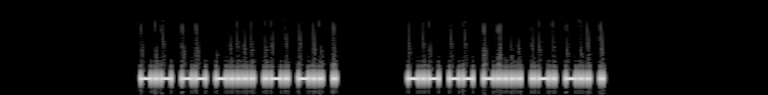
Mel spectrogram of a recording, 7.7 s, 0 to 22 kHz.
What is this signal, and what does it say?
Morse code, heard as a keyed tone, about 36 wpm, 700 Hz. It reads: KM6RDE KM6RDE
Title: USA Call Signs - 6 Characters - Repeated 2x - 35wpm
